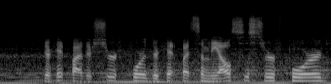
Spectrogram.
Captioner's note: voiceover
